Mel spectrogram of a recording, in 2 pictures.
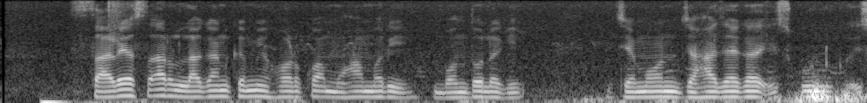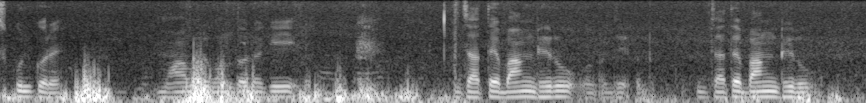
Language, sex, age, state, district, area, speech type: Santali, male, 18-30, West Bengal, Birbhum, rural, spontaneous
